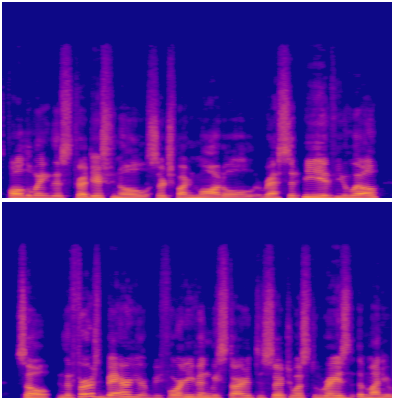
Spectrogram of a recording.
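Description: A woman in her thirties from Quebec, a guest recounting her business journey in lively conversation. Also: no room sound. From Canada (Québec). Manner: animated, rises in pitch when emphasizing. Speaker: guest, search fund entrepreneur. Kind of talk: conversational interview.

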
